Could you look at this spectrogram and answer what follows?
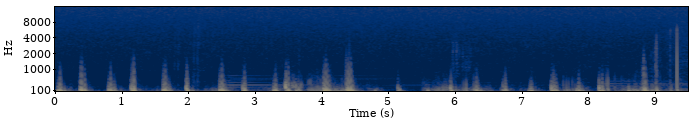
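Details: ASMR ear-massage recording with feather rod and brush sounds; rapid, fairly regular low thumps about 170 a minute with a soft hum behind: a fast heartbeat.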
